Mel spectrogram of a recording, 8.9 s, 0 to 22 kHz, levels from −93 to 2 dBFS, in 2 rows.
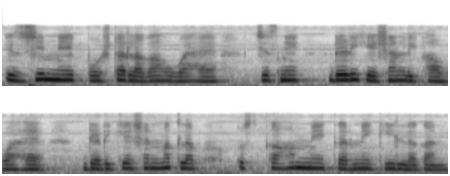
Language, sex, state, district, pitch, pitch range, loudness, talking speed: Hindi, female, Chhattisgarh, Raipur, 195 Hz, 180-215 Hz, -18 LUFS, 140 wpm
